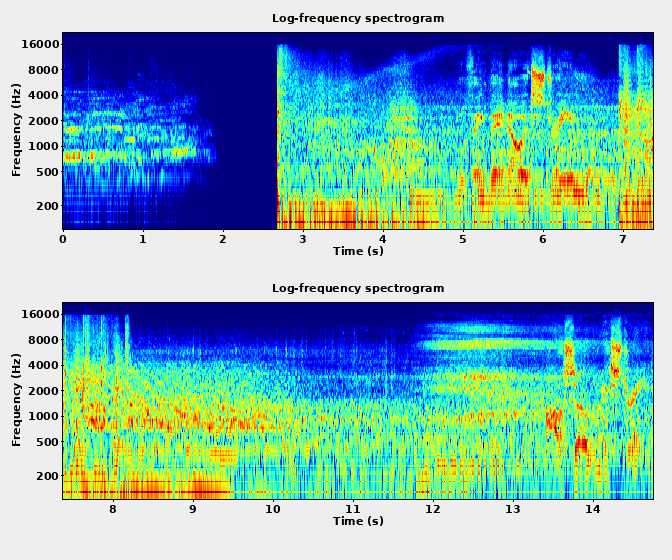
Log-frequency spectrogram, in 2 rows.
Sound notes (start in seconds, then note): 0.0 crowd cheering; 7.0 crowd cheering; 14.5 crowd cheering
